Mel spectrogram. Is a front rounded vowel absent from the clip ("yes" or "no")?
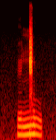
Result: yes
